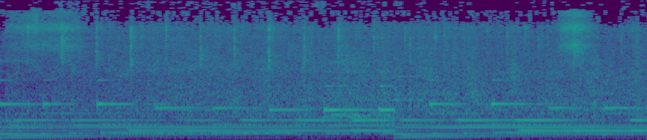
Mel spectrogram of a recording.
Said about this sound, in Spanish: Le damos un fuerte aplauso al Señor por su palabra.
